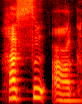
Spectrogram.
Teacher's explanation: में लगता है और इसका जब हम प्रयोग करते हैं तो जो हमारी सांस है वो नाक से भी निकलेगी हल्की सी और मुख से भी निकलेगी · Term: अनुनासिक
